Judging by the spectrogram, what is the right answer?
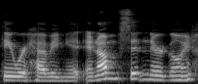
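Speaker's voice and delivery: ordinary talk, nothing marked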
